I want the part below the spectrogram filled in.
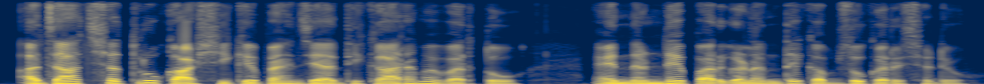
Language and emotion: Sindhi, neutral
